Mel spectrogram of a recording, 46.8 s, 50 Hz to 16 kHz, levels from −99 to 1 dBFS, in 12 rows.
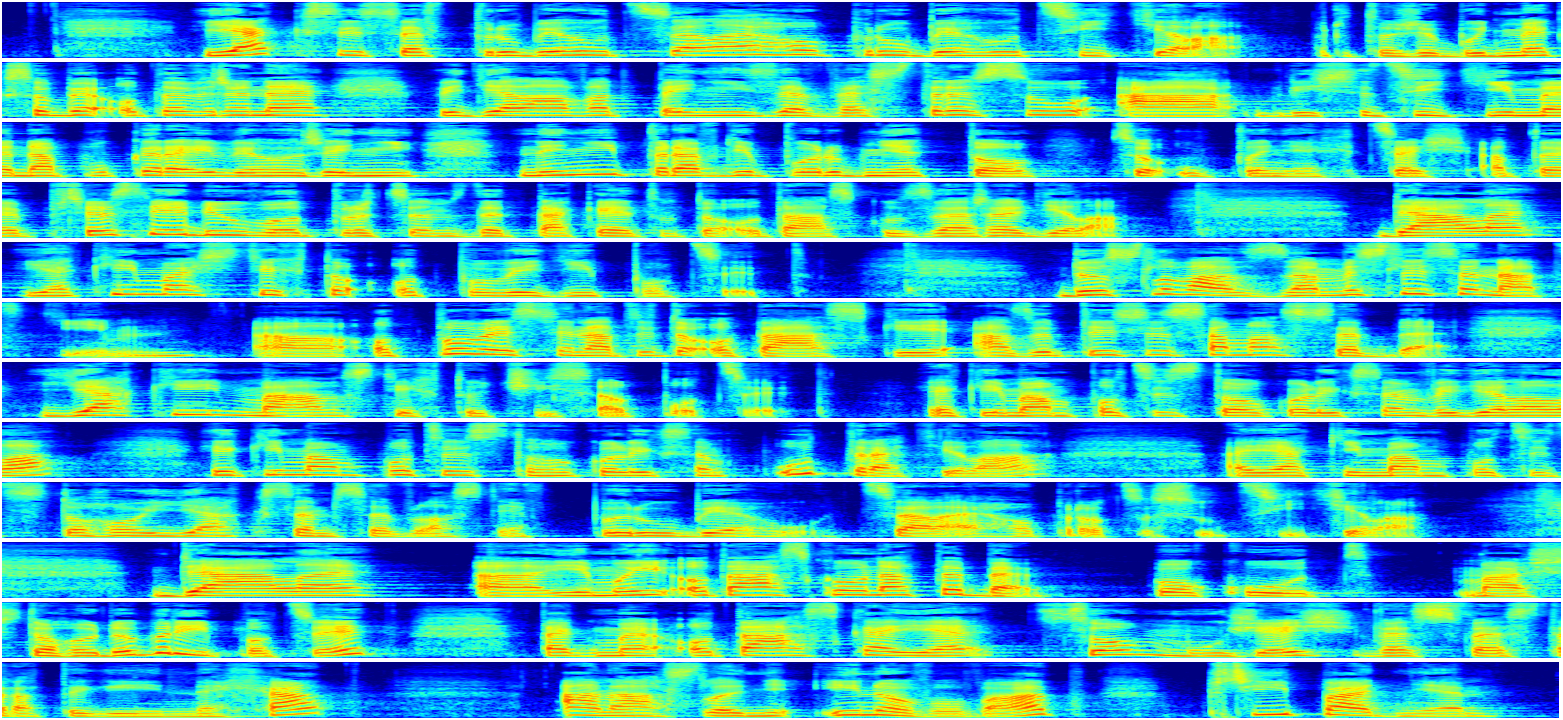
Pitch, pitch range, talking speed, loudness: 215 Hz, 195-245 Hz, 165 wpm, -20 LUFS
